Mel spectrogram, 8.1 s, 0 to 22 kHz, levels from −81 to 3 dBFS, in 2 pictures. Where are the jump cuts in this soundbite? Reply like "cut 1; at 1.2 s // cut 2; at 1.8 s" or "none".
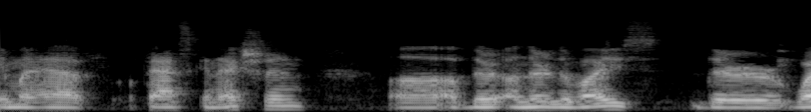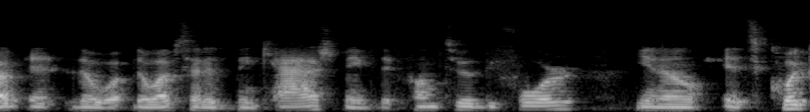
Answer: none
